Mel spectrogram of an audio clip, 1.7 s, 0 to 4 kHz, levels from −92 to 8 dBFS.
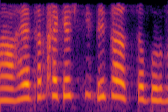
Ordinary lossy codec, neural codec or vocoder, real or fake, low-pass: none; codec, 16 kHz in and 24 kHz out, 0.6 kbps, FocalCodec, streaming, 2048 codes; fake; 3.6 kHz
